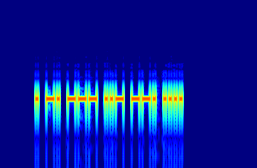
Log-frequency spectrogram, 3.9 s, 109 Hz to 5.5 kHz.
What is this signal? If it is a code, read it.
Morse code, heard as a keyed tone, about 30 wpm, 550 Hz. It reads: ENOUGH
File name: Ultimate Word List / 30WPM Ultimate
